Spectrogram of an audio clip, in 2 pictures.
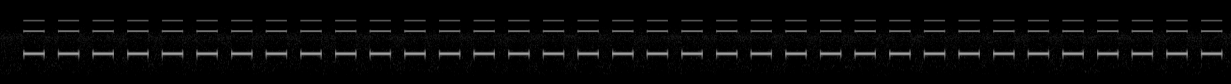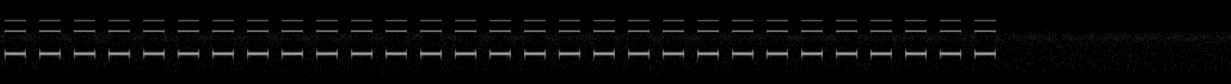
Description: Evenly repeated beeps. There is no code.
